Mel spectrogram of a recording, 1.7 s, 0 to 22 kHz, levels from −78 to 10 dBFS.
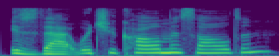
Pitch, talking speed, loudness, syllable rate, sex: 235 Hz, 240 wpm, -14 LUFS, 5.0 syllables/s, female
